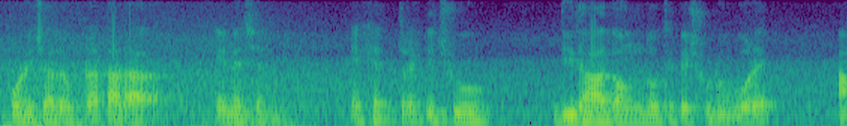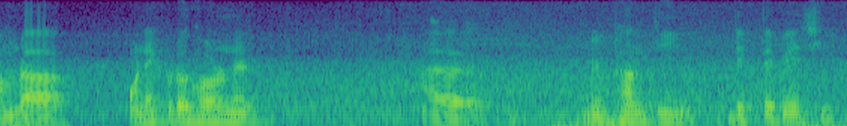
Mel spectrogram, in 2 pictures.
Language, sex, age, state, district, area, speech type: Bengali, male, 18-30, West Bengal, Kolkata, urban, spontaneous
